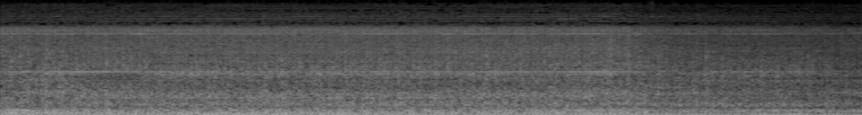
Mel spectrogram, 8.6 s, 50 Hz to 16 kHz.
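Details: Ford Focus Mk2 2.0 Duratec with MTX-75 gearbox at idle: a steady, low, loose rattle about three beats a second that disappears when the clutch is pushed; not the flywheel or release bearing, and it persists after a complete clutch replacement.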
